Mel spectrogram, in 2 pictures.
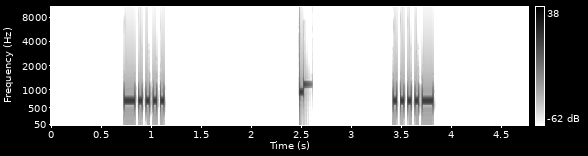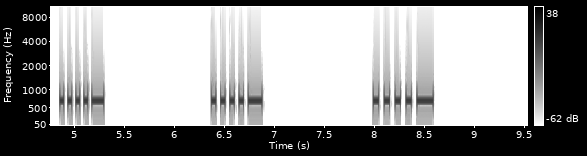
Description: Morse code, heard as a keyed tone, about 30 wpm, spaced as for 7 wpm, 700 Hz. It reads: 6 4444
